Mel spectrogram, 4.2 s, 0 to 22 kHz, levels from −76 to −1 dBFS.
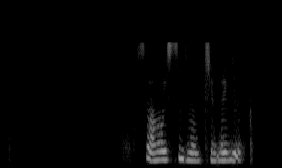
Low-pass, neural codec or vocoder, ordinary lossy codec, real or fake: none; codec, 16 kHz, 0.5 kbps, FreqCodec, smaller model; none; fake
